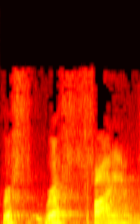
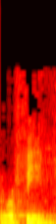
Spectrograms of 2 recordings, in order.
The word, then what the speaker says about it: Rephaim: Rephaim, and I'm saying that wrong, Rephaim.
